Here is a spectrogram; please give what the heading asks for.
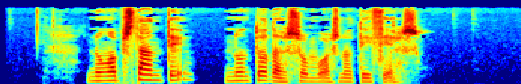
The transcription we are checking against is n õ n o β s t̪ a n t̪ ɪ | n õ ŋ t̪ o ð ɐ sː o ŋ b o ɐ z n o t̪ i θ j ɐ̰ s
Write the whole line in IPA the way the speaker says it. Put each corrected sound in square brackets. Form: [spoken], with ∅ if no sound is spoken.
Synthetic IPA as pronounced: n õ [ŋ] o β s t̪ a n t̪ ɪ | n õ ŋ t̪ o ð ɐ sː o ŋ b o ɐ z n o t̪ i θ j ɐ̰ s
